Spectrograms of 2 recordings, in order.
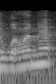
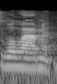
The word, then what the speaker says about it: Willamette: specifically the Willamette Valley spelled Willamette people say Willamette but I'm like kind of a stickler for pronunciation so when I went out there in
